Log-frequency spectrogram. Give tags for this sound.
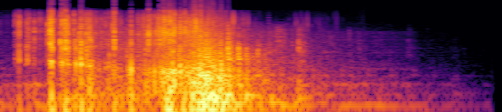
break down

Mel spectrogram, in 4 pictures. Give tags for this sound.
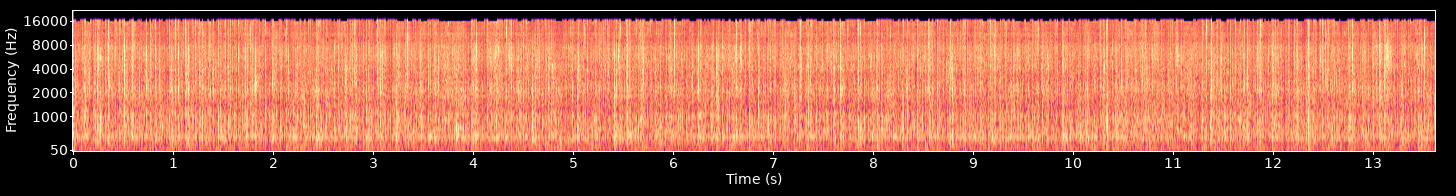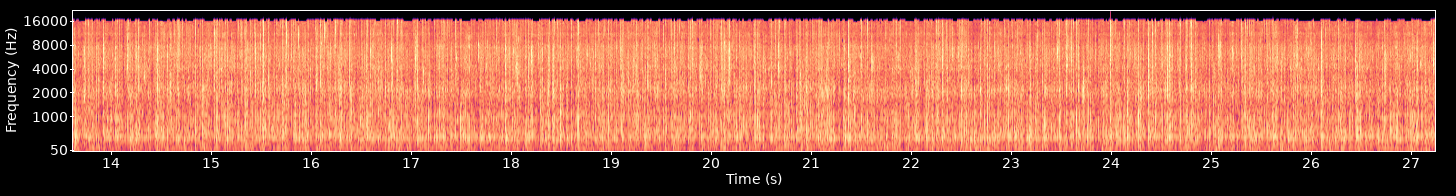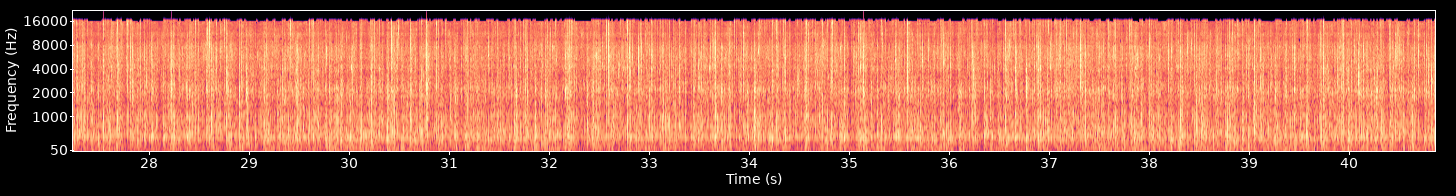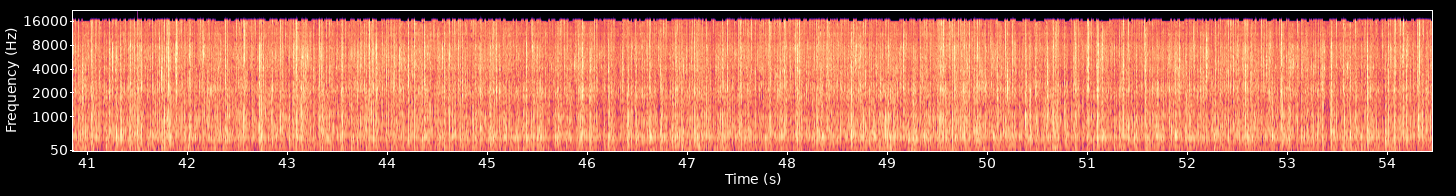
drizzle rainy water drops wet raindrops rainfall raining rain weather dripping drizzl

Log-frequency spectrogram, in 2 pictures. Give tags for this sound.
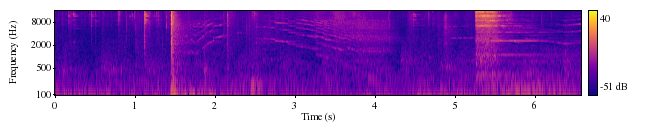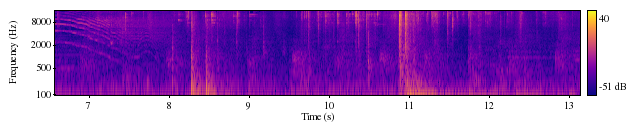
doorbell hall home house-recording indoor

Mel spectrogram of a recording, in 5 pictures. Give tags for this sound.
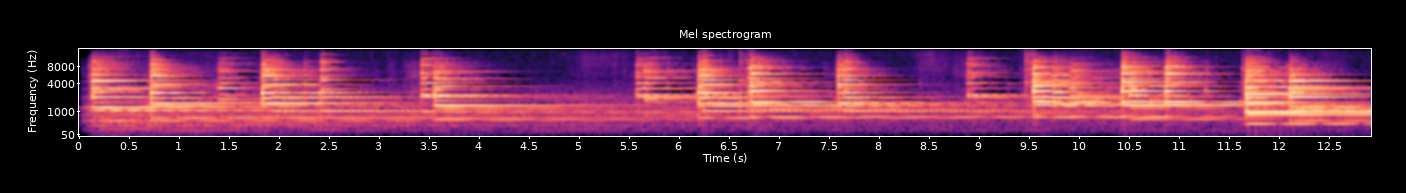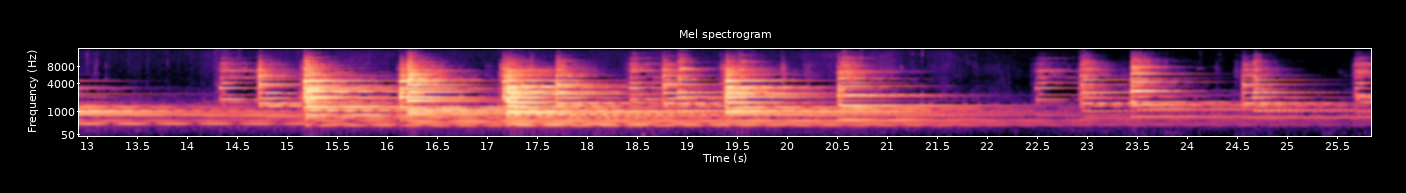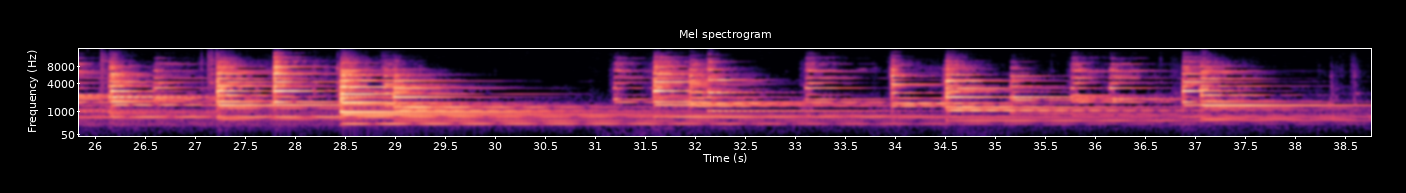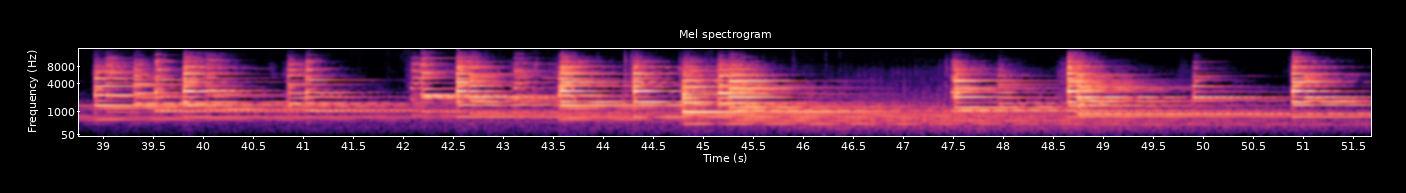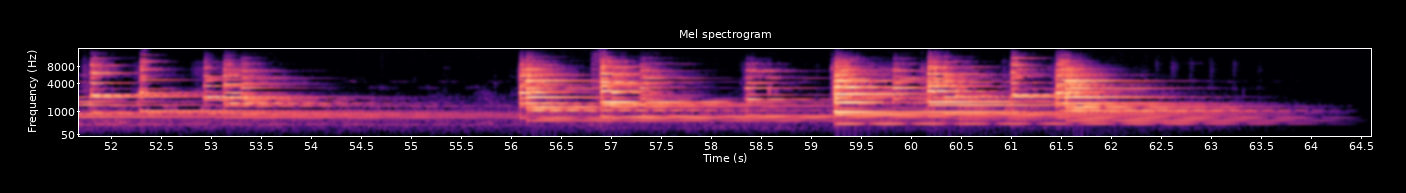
bell church CZ Czech Loreta Panska toy

